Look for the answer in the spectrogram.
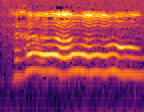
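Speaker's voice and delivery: cheery hello. Pretend. Calling up tech-helper John.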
